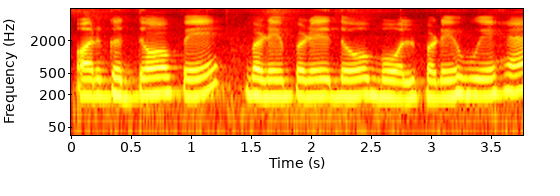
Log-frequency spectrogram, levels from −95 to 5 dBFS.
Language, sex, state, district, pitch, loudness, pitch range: Hindi, female, Punjab, Pathankot, 195 Hz, -15 LUFS, 190-205 Hz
